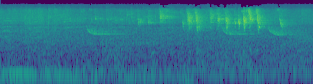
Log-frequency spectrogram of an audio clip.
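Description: Birds calling: a whistled call that drops in pitch and then levels off, heard three times, with a burst of rapid high chirps that is loudest about four to five seconds in.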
